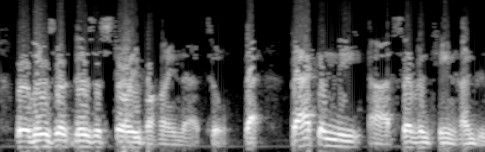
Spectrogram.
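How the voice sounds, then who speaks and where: This man speaks with a Boston accent. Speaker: activist guest. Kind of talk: casual interview chat. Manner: halting, repeats words.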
